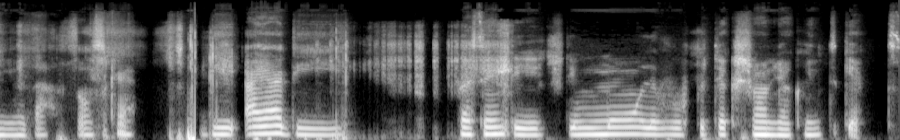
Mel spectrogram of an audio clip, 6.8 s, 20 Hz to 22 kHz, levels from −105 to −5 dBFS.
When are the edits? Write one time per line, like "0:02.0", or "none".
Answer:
0:01.5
